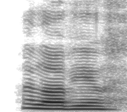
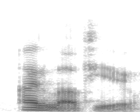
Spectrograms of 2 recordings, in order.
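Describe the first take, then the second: First: "I love you" with a punch on "love"; emphatic version. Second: "I love you" barely breathed out; near whisper. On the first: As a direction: lean into the word "love". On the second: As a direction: drop "I love you" almost to nothing. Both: Shown as a demonstration. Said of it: "three different ways".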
